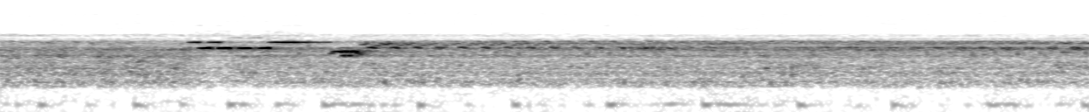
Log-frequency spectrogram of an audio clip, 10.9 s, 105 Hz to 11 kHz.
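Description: Yaesu HF transceiver's speaker giving out 27 MHz band noise, a steady narrow hiss. About two seconds in come a few short whistling tones from other signals, louder than the hiss, and fainter tones carry on under the noise afterwards.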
